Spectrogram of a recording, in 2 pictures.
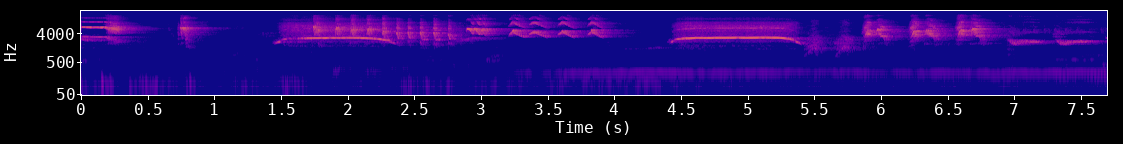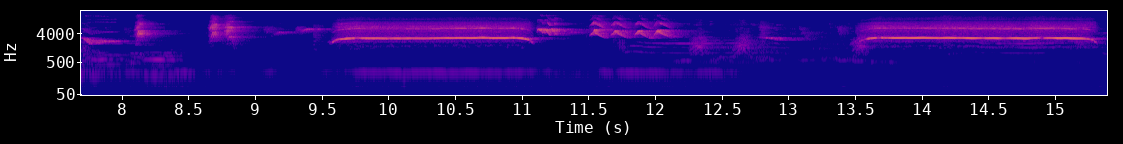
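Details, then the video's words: Oriental magpie-robin training after its moult. Long, loud, harsh sustained screeches alternate with quick rattling trills and short looping whistled phrases, repeated across the passage. A faint low hum runs beneath. "KACER PRO HYPER LATIHAN FISIK PASKA MABUNG"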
